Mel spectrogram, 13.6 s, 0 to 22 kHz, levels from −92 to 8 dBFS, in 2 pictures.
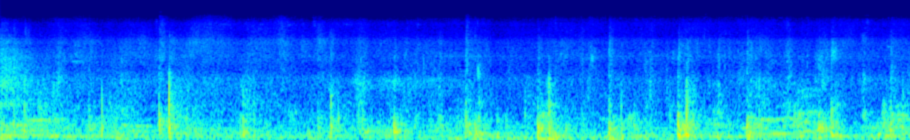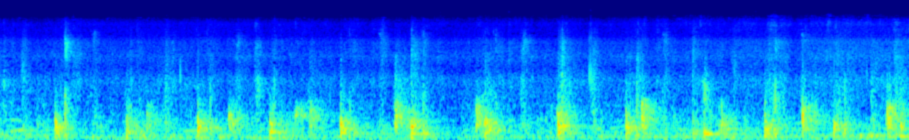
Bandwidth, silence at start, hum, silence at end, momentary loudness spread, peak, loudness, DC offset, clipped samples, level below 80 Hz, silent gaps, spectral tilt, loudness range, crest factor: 15 kHz; 0 s; none; 0 s; 9 LU; -10 dBFS; -37 LUFS; under 0.1%; under 0.1%; -48 dBFS; none; -6 dB/octave; 6 LU; 26 dB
